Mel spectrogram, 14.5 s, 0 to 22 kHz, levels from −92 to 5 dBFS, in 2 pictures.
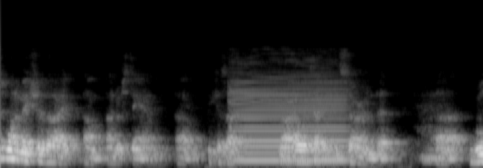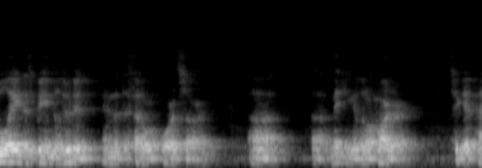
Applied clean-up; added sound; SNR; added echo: none; Bowed string instrument; 9 dB; reverberation time 0.7 s.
